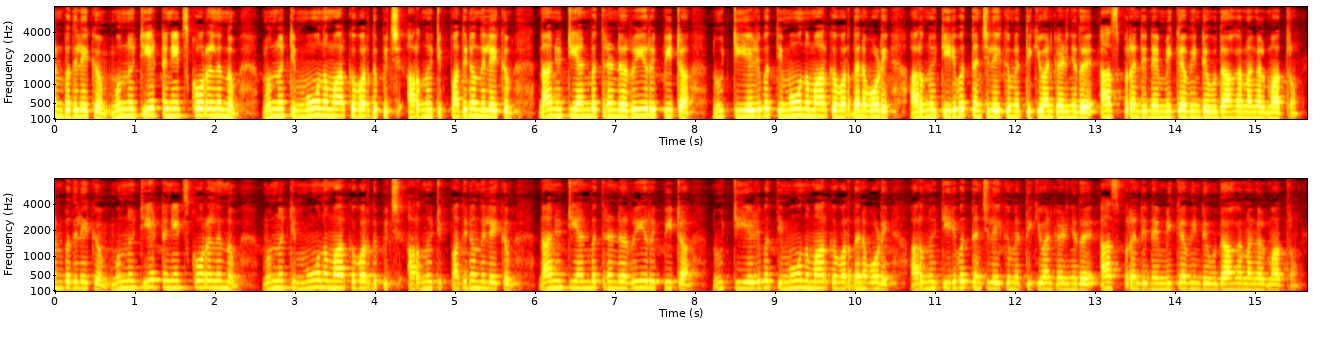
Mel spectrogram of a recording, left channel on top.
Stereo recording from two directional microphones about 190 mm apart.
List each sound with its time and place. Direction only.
0.0 s speech: 35° left (ahead or behind)
3.3 s speech: 40° left (ahead or behind)
9.4 s speech: 40° left (ahead or behind)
